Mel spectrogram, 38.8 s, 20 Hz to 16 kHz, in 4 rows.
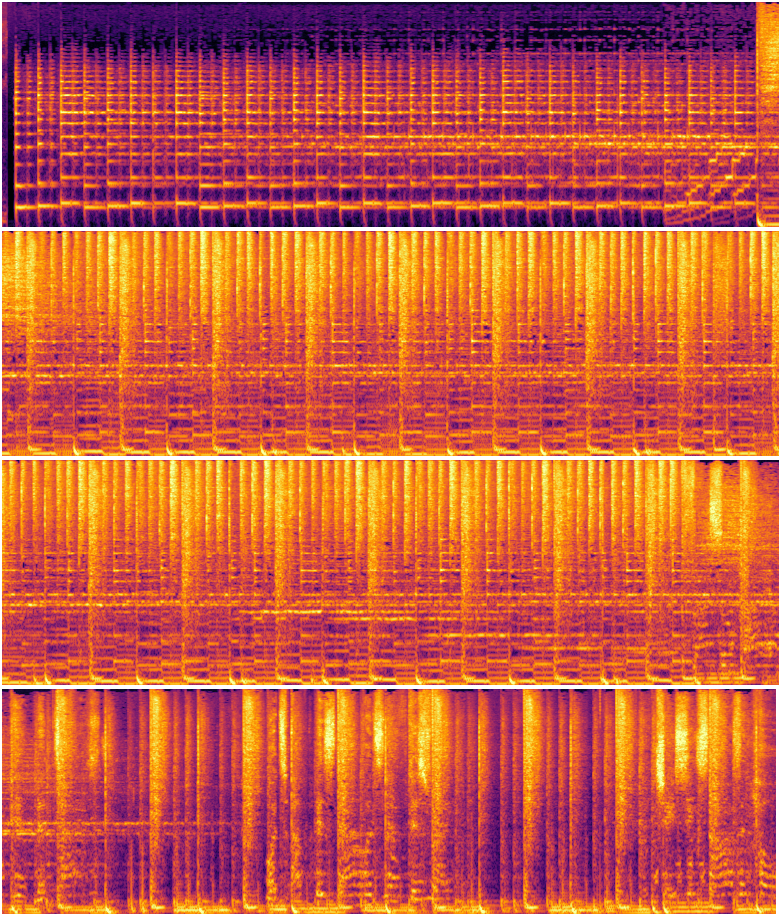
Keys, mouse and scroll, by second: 1.8 shift+a, 3.9 g, 4.7 r, 5.8 g, 6.7 click, 7.2 g, 8.6 click, 9.3 click, 10.3 click, 11.0 click, 12.0 g, 13.0 click, 13.5 g, 14.7 click, 15.4 click, 16.8 click, 17.7 click, 19.3 click, 19.6 s, 24.8 click, 25.9 g, 28.5 shift+d, 33.6 middle click, 33.6 g, 34.4 g.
